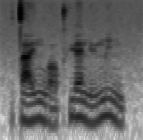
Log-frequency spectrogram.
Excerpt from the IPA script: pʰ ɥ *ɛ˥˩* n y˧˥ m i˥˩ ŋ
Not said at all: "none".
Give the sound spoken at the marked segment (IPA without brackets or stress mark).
ɛ˥˩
